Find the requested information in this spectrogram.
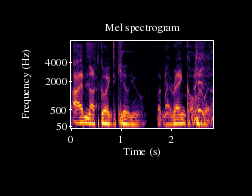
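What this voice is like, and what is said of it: Good imitation of a character's voice. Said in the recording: “That's a pretty good, that's a really good impression.”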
